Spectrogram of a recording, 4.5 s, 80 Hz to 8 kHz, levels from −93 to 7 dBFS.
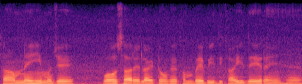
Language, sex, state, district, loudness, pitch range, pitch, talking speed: Hindi, male, Chandigarh, Chandigarh, -15 LUFS, 125-130 Hz, 125 Hz, 170 wpm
